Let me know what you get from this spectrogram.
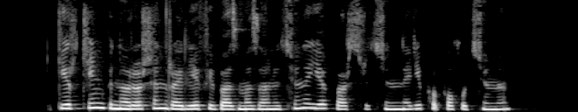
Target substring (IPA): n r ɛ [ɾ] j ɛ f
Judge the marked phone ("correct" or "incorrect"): incorrect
